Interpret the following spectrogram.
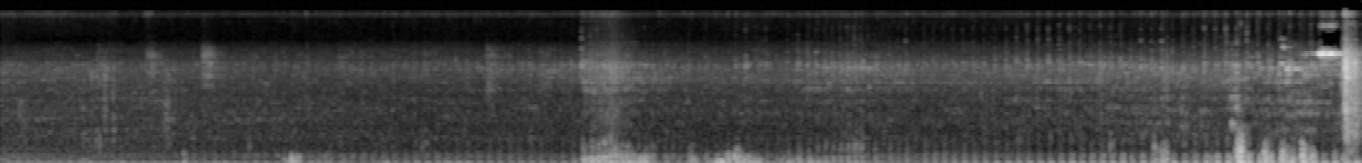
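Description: Small motorcycle engine running as the bike rides up and approaches, growing louder and more throbbing over the last couple of seconds as it pulls in close.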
